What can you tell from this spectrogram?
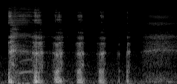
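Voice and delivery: light, mostly voiceless chuckle. Acted. Man turned down by the professor, amused chuckle. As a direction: laugh it off in short breaths. Professor turns down his proposal.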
